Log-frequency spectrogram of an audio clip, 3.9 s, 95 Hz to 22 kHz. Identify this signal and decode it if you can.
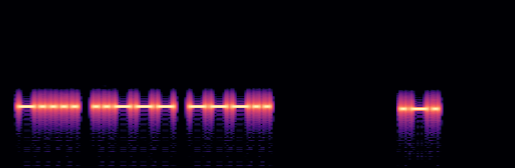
Morse code, heard as a keyed tone, about 30 wpm, 700 Hz. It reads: 628 R
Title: Worked All Europe DX Contest - QTC Exchange - 30wpm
